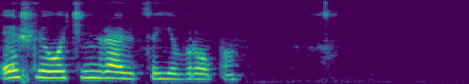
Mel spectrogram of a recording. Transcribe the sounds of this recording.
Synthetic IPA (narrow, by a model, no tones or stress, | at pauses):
ɛʂlʲɪot͡ɕɪnʲnravʲɪt̪səjɪvɾopə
